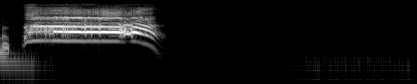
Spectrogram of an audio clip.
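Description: A loud, high-pitched cry lasting under a second, its pitch dropping at the end, then cut off abruptly into silence.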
